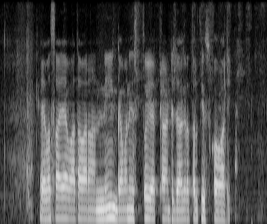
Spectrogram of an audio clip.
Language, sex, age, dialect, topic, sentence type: Telugu, female, 18-24, Telangana, agriculture, question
